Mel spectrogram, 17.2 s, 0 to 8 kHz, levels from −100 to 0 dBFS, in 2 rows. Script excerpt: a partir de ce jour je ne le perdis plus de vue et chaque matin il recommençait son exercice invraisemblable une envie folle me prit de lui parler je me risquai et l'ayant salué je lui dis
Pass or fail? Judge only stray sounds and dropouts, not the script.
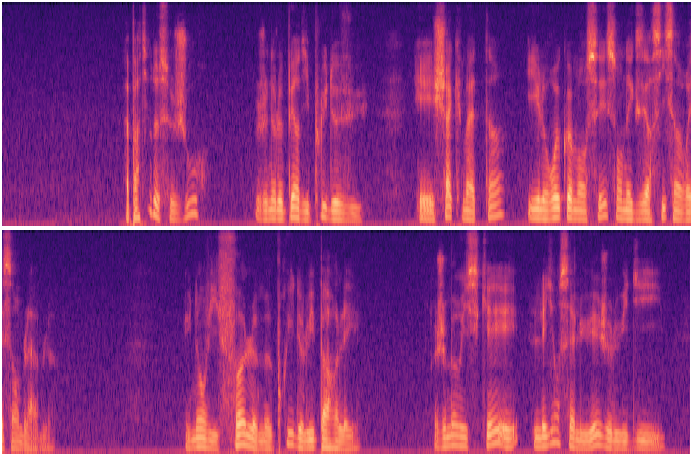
pass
